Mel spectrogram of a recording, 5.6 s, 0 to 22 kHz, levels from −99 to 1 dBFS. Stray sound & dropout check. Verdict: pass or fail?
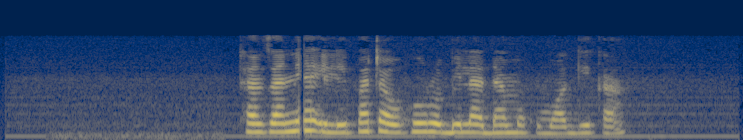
pass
